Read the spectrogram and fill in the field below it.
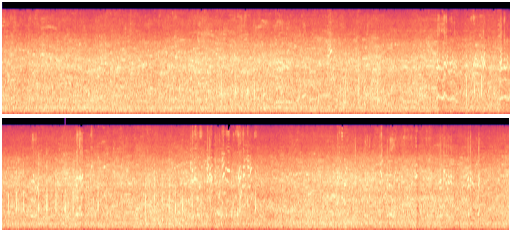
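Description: A crowd murmurs and chatters throughout a large, echoing hall.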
